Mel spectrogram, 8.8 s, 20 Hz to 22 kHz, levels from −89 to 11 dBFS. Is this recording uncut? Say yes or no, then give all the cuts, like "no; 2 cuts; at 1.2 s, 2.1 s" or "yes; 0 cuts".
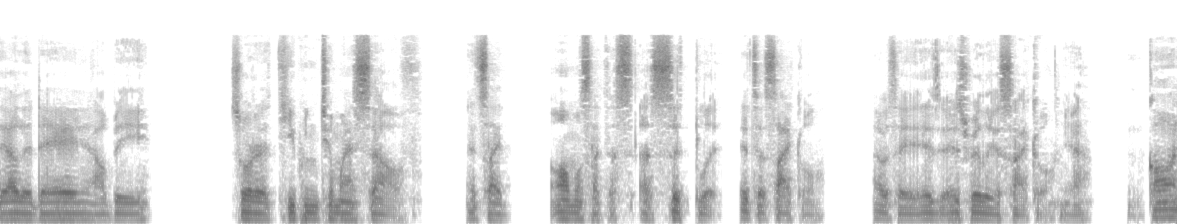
yes; 0 cuts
